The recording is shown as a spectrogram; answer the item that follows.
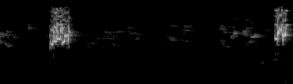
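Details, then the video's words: Green peach-faced lovebird pair, one bird red-faced and the other yellowish white-faced, letting out a loud, harsh screech, quiet soft chirps, then another piercing screech at the end. "Lovebirds Sounds - Peach-faced Lovebird"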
